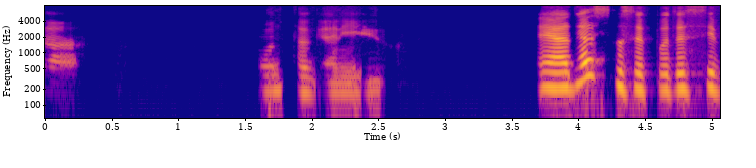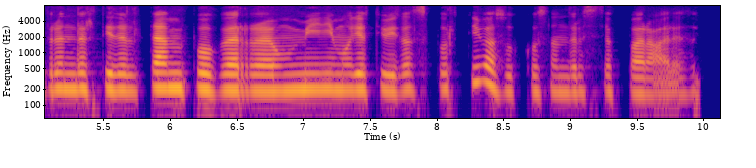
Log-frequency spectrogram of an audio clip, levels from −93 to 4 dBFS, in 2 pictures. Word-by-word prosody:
Ah. -, -, -13 dB, 1.4 s
Molto 185 Hz, +1 st, -13 dB, 0.2 s
carin 90 Hz, +1 st, -14 dB, 1.2 s
E 215 Hz, -, +1 dB
adesso 235 Hz, -, +6 dB
se 200 Hz, 0 st, 0 dB
potessi 200 Hz, +2 st, -2 dB
prenderti 205 Hz, 0 st, -3 dB
del 190 Hz, -1 st, -5 dB
tempo 210 Hz, -1 st, +2 dB
per 195 Hz, +1 st, +1 dB, 0.2 s
un 195 Hz, +1 st, -4 dB
minimo 200 Hz, 0 st, -3 dB
di 200 Hz, -, +1 dB
attività 195 Hz, 0 st, -5 dB
sportiva 200 Hz, +7 st, -7 dB
su 180 Hz, -2 st, -11 dB
cosa 185 Hz, 0 st, -15 dB
andresti 180 Hz, +1 st, -13 dB
a 180 Hz, -, -14 dB
parare 165 Hz, -1 st, -7 dB
se -, -, -21 dB
195 Hz, 130 wpm, -20 LUFS, 185-205 Hz, 1.4 s, adesso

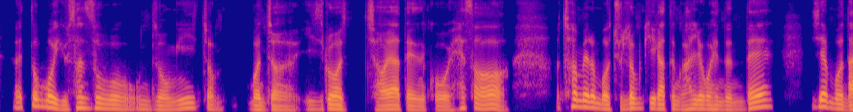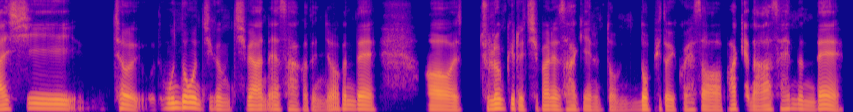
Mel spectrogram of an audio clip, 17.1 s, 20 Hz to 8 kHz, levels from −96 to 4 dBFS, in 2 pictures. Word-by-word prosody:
에 -, -, 0 dB
또 -, -, +2 dB
뭐 155 Hz, -5 st, +5 dB
유산소 120 Hz, -2 st, 0 dB
운동이 105 Hz, +4 st, -2 dB
좀 -, -, -4 dB, 0.3 s
먼저 95 Hz, -3 st, 0 dB
이루어져야 105 Hz, -1 st, +1 dB
되고 95 Hz, -1 st, -1 dB
해서 115 Hz, -3 st, +2 dB, 0.6 s
처음에는 165 Hz, -5 st, +3 dB
뭐 120 Hz, -2 st, +4 dB
줄넘기 130 Hz, +6 st, 0 dB
같은 115 Hz, -2 st, +1 dB
거 100 Hz, -, -5 dB
하려고 115 Hz, -1 st, +1 dB
했는데 105 Hz, -, +1 dB, 0.4 s
이제 170 Hz, -, +3 dB
뭐 125 Hz, -5 st, +1 dB
날씨 120 Hz, +1 st, +2 dB, 0.4 s
저 120 Hz, -3 st, +2 dB, 0.2 s
운동은 140 Hz, +1 st, +4 dB
지금 100 Hz, -2 st, -5 dB
집안에서 105 Hz, -1 st, -1 dB
하거든요. 85 Hz, -3 st, -5 dB
근데 110 Hz, -2 st, +2 dB, 0.5 s
어 100 Hz, -2 st, +5 dB, 0.2 s
줄넘기를 120 Hz, -1 st, +1 dB
집안에서 100 Hz, -1 st, -1 dB
하기에는 95 Hz, -3 st, -4 dB
또 80 Hz, -, -7 dB, 0.2 s
높이도 100 Hz, -2 st, 0 dB
있고 90 Hz, +1 st, -6 dB
해서 95 Hz, -2 st, -1 dB
밖에 115 Hz, -1 st, -2 dB
나가서 100 Hz, +3 st, -2 dB
했는데 115 Hz, -3 st, +1 dB
110 Hz, 310 characters per minute, -26 LUFS, 100-120 Hz, 0.6 s, 뭐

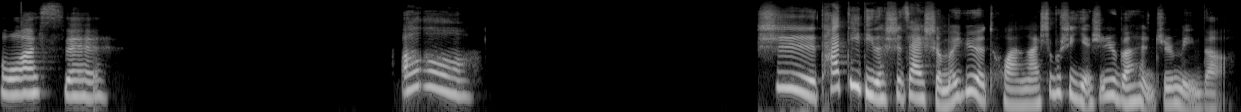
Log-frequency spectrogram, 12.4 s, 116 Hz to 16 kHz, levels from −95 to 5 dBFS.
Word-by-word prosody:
哇 265 Hz, 0 st, +3 dB
塞！ 235 Hz, -4 st, -3 dB, 2.9 s
哦。 295 Hz, -8 st, -1 dB, 2.8 s
是， 320 Hz, -8 st, +2 dB
他 335 Hz, +6 st, +3 dB
弟 360 Hz, +1 st, +5 dB
弟 270 Hz, -6 st, +4 dB
的 215 Hz, -1 st, +5 dB
是 225 Hz, +3 st, -3 dB
在 220 Hz, -1 st, +2 dB
什 180 Hz, -6 st, -1 dB
么 160 Hz, +6 st, +1 dB
乐 250 Hz, -1 st, +2 dB
团 160 Hz, -3 st, -4 dB
啊？ 160 Hz, +1 st, -1 dB
是 180 Hz, +10 st, -6 dB
不 270 Hz, -, 0 dB
是 270 Hz, -1 st, -3 dB
也 205 Hz, -, -1 dB
是 175 Hz, -, -5 dB
日 245 Hz, 0 st, +1 dB
本 185 Hz, -3 st, +1 dB
很 190 Hz, -, -4 dB
知 165 Hz, -, -4 dB
名 150 Hz, -5 st, -3 dB
的？ 135 Hz, -1 st, -7 dB
240 Hz, 125 characters per minute, -28 LUFS, 190-275 Hz, 2.9 s, 弟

